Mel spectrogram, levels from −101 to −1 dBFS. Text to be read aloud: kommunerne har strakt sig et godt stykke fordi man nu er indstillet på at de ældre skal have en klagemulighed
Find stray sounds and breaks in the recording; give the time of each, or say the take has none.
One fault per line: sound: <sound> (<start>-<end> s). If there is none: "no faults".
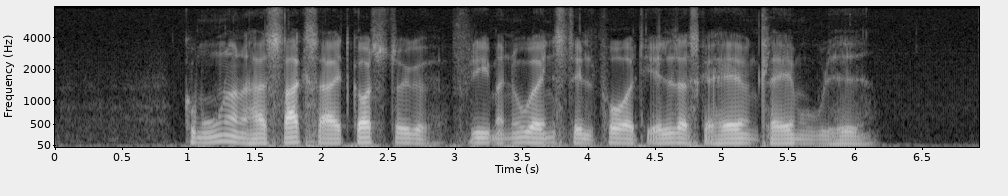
no faults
